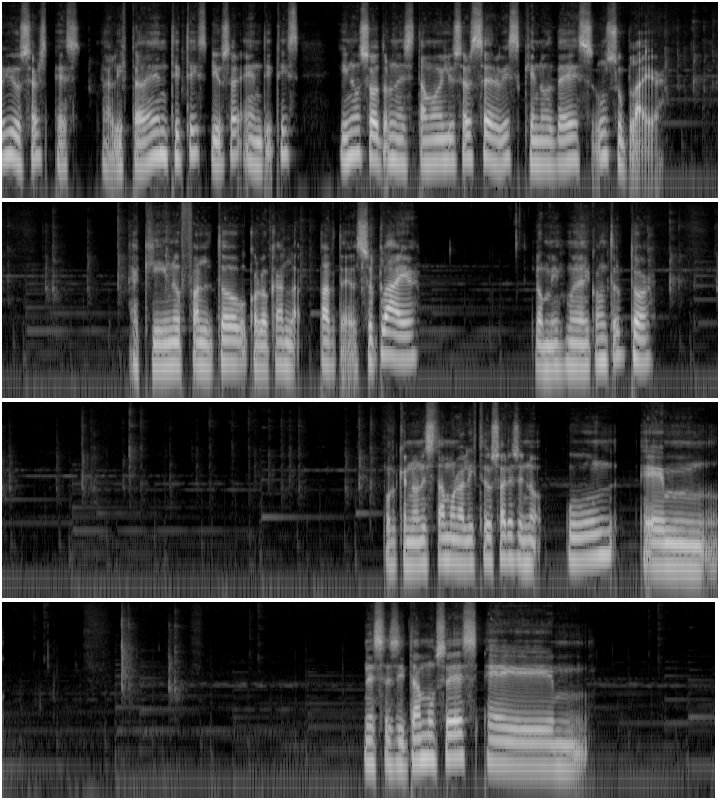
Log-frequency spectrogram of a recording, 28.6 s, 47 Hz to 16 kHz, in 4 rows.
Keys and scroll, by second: 1.3 super+e, 4.6 super+b.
